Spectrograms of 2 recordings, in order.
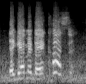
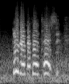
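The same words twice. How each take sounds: First: Said in the usual way. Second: Same words jumped way up in a comic squeal; high squeal. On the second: Real, not acted. To viewers about the town, comic high-pitched squeal. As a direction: squeak it out in mock outrage.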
